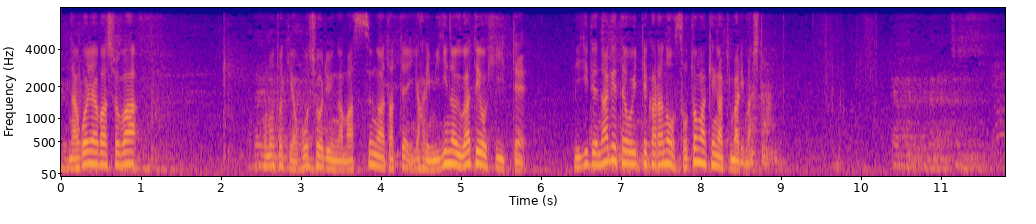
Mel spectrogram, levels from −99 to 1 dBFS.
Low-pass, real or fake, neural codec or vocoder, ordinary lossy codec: 7.2 kHz; real; none; none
